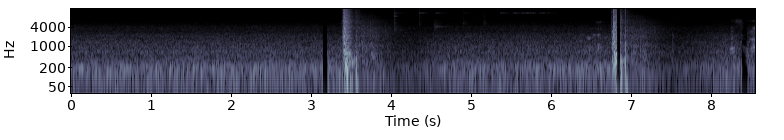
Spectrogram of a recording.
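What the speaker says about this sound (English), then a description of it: "Here's me shooting some smiley faces." Gunfire aimed at smiley-face targets outdoors: two sharp, loud shots several seconds apart, each ringing briefly over a steady background of wind and road noise.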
